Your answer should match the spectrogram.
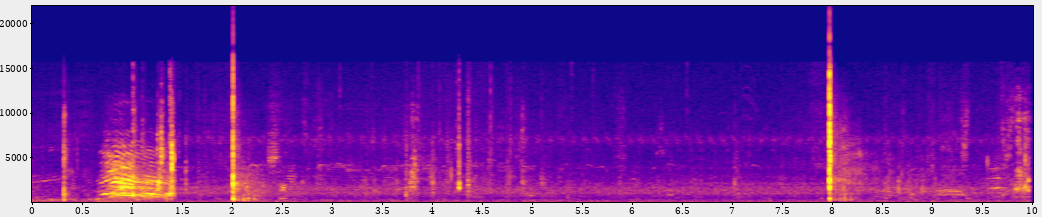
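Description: Baseball-field background noise with a short shout about a second in, and two sharp cracks of a baseball impact, one about two seconds in and a louder one near the end.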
